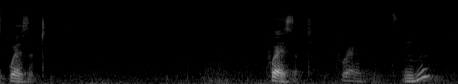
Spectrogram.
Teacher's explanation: When it's a noun, the stress falls in the first syllable, which is present.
